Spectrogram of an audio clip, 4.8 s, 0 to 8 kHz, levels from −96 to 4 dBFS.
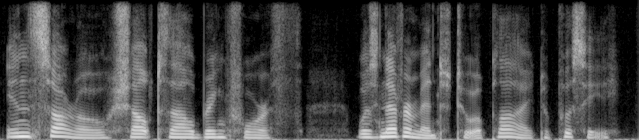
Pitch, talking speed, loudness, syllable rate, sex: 180 Hz, 165 wpm, -17 LUFS, 4.1 syllables/s, female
